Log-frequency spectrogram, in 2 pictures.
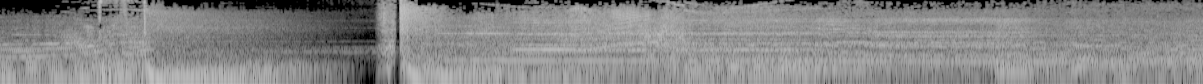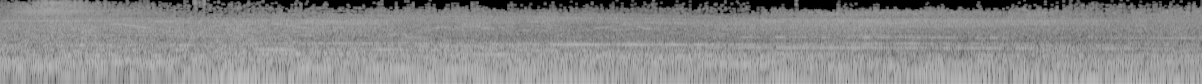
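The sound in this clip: A spaceship jump sound effect in a science-fiction audio drama: a loud, dense rumbling roar with sweeping tones early on, a brief sharp dip, then a long, steady droning rush.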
